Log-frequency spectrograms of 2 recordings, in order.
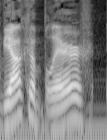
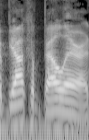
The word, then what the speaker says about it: Bianca Belair: And Bianca Belair has been what? I'm sorry, Bianca Belair. I knew I was saying it wrong.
